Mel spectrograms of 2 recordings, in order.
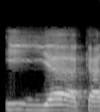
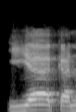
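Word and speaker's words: إِيَّاكَ: Tapi kalau enggak dibaca tasdidnya dengan sempurna atau hilang tasydidnya sehingga bacanya iyaka na'budu wa iyaka nastain artinya hanya kepada cahaya kami menyembah dan hanya kepada cahaya kami minta tolong merubah makna dan arti jadinya.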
